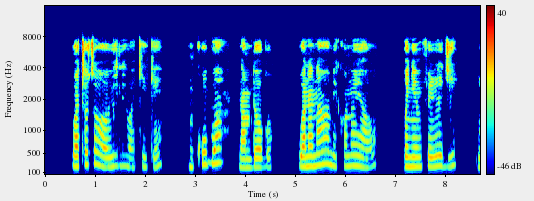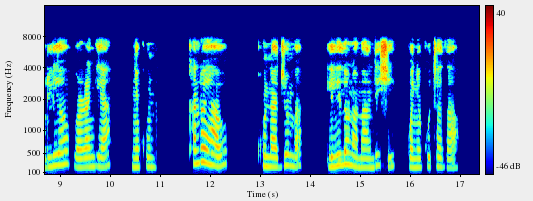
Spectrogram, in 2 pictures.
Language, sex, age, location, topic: Swahili, female, 18-24, Kisii, health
